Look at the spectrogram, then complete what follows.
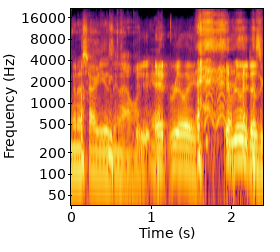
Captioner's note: laughs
